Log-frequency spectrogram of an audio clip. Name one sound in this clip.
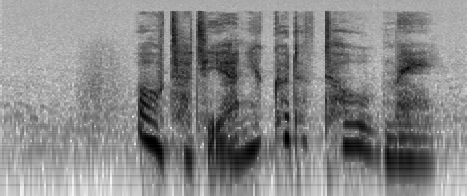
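A young woman speaks with feeling, close and clear.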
